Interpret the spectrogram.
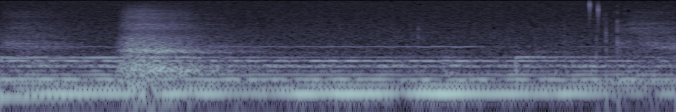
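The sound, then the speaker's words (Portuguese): A single breath rushes out near the start, short and airy, exhaled during a relaxation breathing exercise, over a steady, humming ambient drone that continues after it fades. “E sinta como é gostoso perceber todo o teu corpo relaxando e na hora de soltar o ar, você simplesmente relaxa que o ar sai sozinho assim.”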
